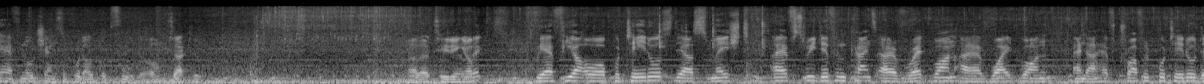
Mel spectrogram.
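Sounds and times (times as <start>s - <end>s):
fish sizzling in frying pan: 2.3s - 12.0s.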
